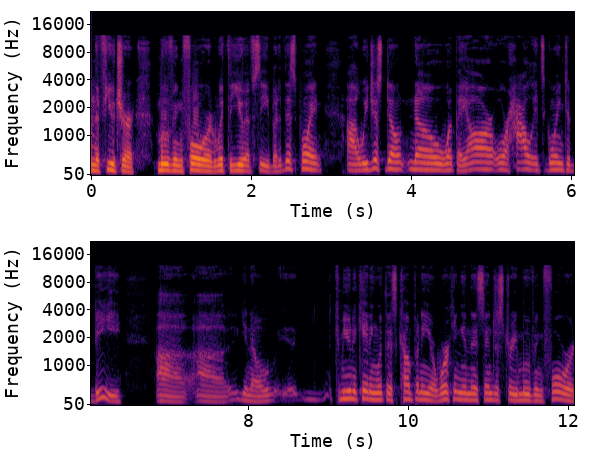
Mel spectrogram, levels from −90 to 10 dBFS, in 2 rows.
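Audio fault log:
1.26–1.34 s microphone overload: peaks flatten at about 2 dB past the converter's limit just before "with the", adding a harsh crackle, likely from input gain set too high.
1.9 s microphone volume stepped down: just after "with the", voice and background drop together by 6 dB, likely the call software cutting input gain after the clipped peak.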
